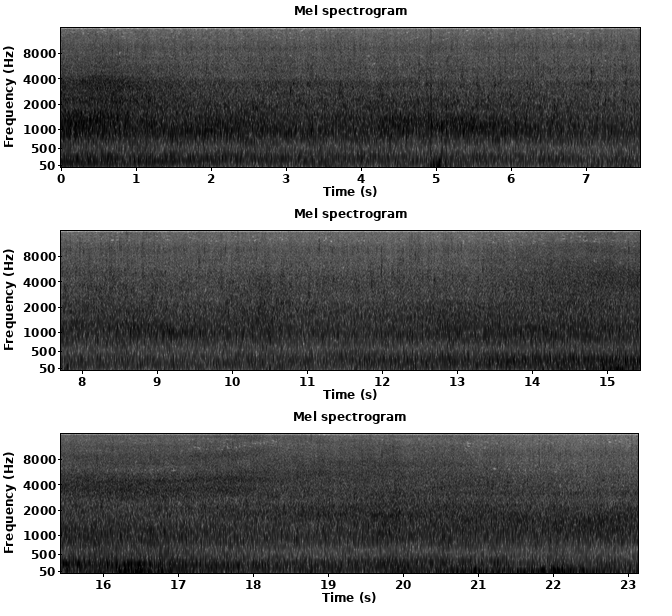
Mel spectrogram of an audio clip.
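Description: Steady rain falling, an even hiss of rain on roofs and a wet road.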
